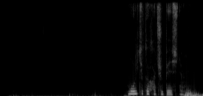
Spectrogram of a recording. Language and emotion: Russian, neutral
